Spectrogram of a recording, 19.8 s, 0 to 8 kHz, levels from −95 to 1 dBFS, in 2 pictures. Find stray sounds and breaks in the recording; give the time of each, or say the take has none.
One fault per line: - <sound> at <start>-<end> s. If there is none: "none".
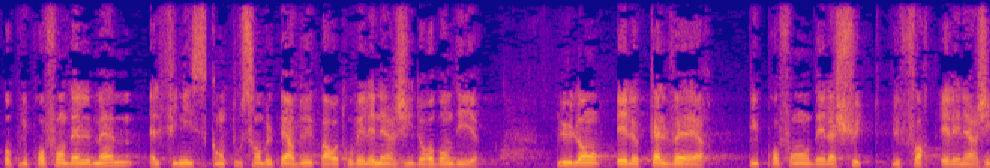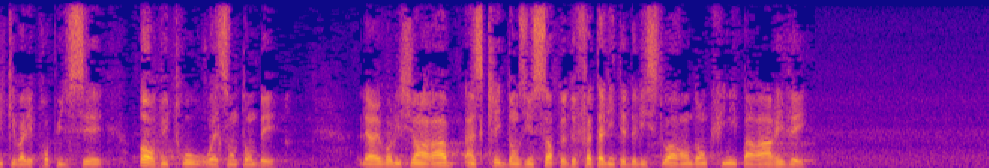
none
